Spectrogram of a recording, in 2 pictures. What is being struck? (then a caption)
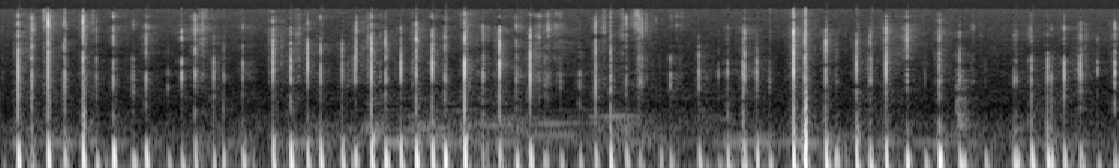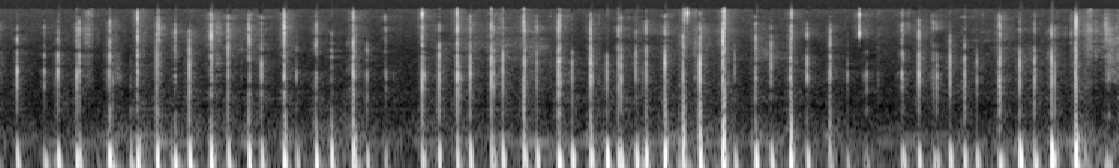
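Small plastic-backed foam sponge brush. A small foam wave sponge brush with a black oval plastic back, blue rim and foam underneath is held up in one hand while long fingernails rapidly tap on its plastic back. A fast, continuous stream of short, dry taps sounds like typing, with low thuddy bodies and bright clicky edges that die away almost instantly.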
